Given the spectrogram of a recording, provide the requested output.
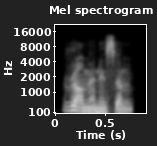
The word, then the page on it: Romanism: Indian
